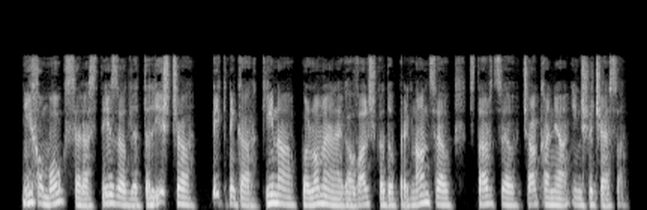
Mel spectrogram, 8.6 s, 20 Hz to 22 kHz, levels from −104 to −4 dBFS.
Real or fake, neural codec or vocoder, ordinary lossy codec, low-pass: fake; codec, 16 kHz, 16 kbps, FreqCodec, larger model; MP3, 64 kbps; 7.2 kHz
